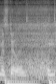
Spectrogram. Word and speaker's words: Dylan: Yeah, my name is Dylan. Can you spell it?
